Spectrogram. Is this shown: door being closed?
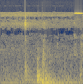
yes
